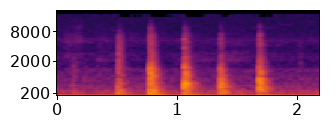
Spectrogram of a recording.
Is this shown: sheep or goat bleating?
no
